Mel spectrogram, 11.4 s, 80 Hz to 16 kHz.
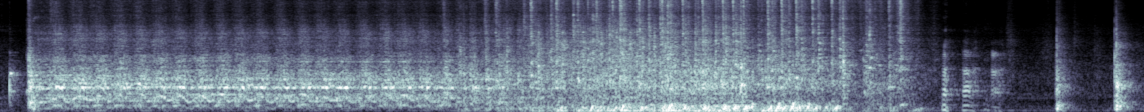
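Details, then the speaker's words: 1959 VW Beetle first start after about 45 years, no muffler; cranks, catches and runs rough with smoke for several seconds then sputters out as carburetor bowl runs dry; fires then stalls from empty carburetor bowl. "Let me see how I can fill up the reservoir of the the carb and see if we can let it sit."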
